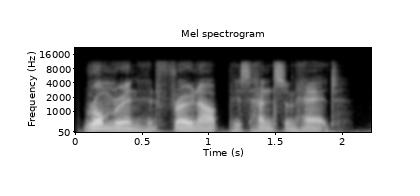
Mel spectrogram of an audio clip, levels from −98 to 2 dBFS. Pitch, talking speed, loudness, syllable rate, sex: 100 Hz, 190 wpm, -21 LUFS, 5.6 syllables/s, male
